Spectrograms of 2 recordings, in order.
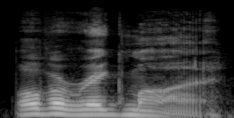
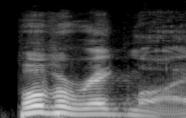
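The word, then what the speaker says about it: borborygmi: rigmar boba rigmore okay it's b o r b o r y g m i it's kind of so then the sound lie is b a w r b u h r i g m a h y yeah why do we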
